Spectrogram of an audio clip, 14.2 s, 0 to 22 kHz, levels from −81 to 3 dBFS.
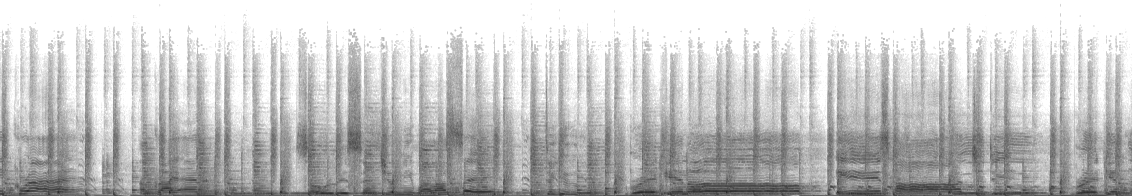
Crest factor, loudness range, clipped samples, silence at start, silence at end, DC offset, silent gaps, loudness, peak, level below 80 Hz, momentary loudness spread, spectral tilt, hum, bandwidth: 18 dB; 3 LU; under 0.1%; 0 s; 0 s; under 0.1%; none; -18 LUFS; 0 dBFS; -30 dBFS; 7 LU; -3.5 dB/octave; none; 19 kHz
